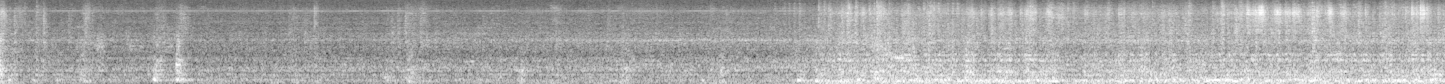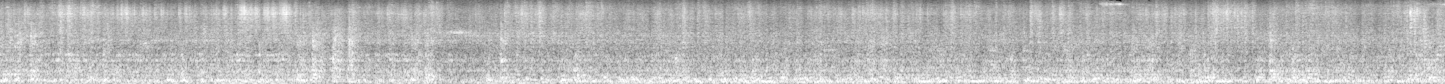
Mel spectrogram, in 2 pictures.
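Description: Ganz-Mavag electric multiple unit running along the line, with the steady rumble of its wheels on the rails heard from inside the rear of the train. The running noise gets louder and fuller about eight seconds in, then stays steady.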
